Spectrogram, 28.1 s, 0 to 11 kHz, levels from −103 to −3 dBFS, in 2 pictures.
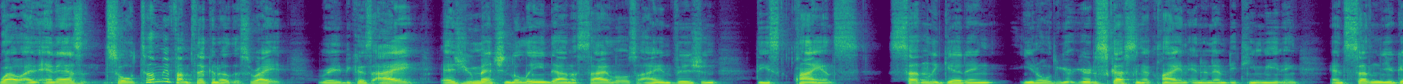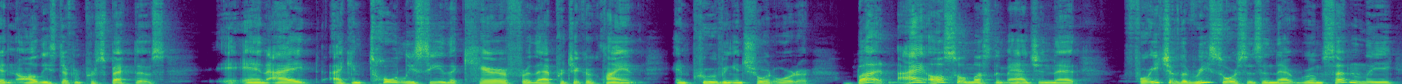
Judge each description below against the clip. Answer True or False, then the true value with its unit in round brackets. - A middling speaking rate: True (165 wpm)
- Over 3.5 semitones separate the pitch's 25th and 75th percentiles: True (4.1 semitones)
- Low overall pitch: True (130 Hz)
